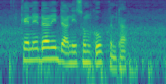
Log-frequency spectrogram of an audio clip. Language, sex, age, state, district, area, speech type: Bodo, male, 18-30, Assam, Kokrajhar, urban, read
